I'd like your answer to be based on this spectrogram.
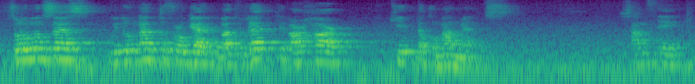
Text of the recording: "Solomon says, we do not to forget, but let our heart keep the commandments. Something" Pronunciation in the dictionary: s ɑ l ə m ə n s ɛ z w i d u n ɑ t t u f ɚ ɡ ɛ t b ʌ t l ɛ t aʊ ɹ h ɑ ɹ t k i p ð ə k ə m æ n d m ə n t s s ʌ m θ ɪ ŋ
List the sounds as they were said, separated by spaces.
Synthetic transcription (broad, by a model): s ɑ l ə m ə n s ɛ s w i d u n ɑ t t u f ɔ ɡ ɛ t b ʌ t l ɛ t aʊ ɹ h ɑ ɹ t k i p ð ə k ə m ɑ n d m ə n t s s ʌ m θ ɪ ŋ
